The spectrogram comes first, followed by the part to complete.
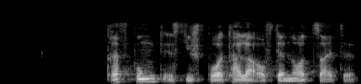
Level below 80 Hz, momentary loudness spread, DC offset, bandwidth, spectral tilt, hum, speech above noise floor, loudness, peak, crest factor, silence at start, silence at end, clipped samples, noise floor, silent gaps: -64 dBFS; 9 LU; under 0.1%; 7.6 kHz; -6 dB/octave; none; over 68 dB; -22 LUFS; -6 dBFS; 18 dB; 1.05 s; 0.1 s; under 0.1%; under -90 dBFS; none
